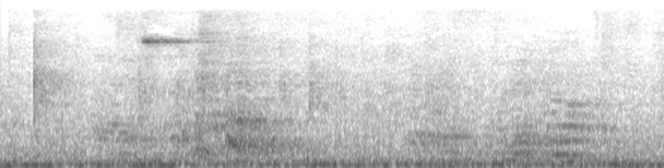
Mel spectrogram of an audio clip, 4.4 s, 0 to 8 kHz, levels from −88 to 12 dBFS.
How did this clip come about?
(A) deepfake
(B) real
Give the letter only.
A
